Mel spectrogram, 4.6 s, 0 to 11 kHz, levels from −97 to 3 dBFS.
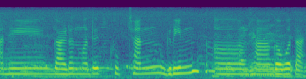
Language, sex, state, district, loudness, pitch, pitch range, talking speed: Marathi, female, Maharashtra, Mumbai Suburban, -15 LUFS, 230 Hz, 220-235 Hz, 145 wpm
